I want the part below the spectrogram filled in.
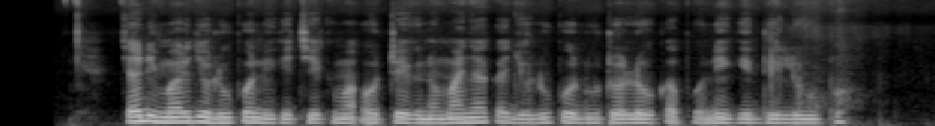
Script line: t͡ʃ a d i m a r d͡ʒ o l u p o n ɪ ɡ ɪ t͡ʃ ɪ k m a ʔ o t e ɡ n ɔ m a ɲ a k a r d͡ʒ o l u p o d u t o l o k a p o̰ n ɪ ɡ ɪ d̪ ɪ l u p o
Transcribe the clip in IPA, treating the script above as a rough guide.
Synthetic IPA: t͡ʃ a d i m a r d͡ʒ o l u p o n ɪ ɡ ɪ t͡ʃ ɪ k m a ʔ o t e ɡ n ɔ m a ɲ a k a d͡ʒ o l u p o d u t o l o k a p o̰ n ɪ ɡ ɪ d̪ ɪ l u p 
